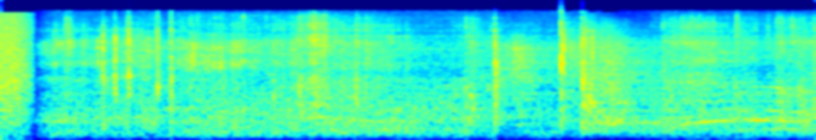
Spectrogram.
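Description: A brief burst of TV static hiss, then skateboard wheels rolling over asphalt: a steady rough rumble with scattered clicks.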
